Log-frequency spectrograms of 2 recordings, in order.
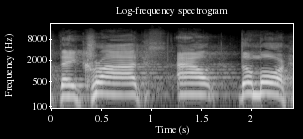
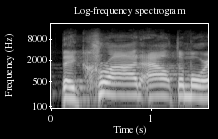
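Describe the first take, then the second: First: Cried out. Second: Said in the usual way. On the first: Shown as a demonstration. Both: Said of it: "shout that with me".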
